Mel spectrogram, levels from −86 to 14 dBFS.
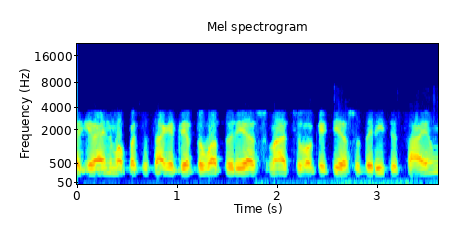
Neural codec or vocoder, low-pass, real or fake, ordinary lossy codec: none; 7.2 kHz; real; MP3, 64 kbps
